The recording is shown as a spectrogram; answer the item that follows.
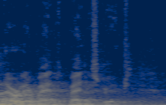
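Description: Only speech: a man preaching, talking steadily.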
